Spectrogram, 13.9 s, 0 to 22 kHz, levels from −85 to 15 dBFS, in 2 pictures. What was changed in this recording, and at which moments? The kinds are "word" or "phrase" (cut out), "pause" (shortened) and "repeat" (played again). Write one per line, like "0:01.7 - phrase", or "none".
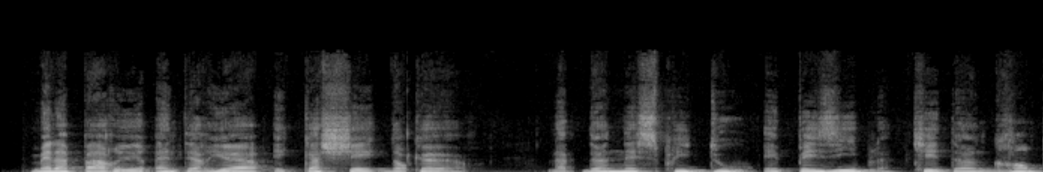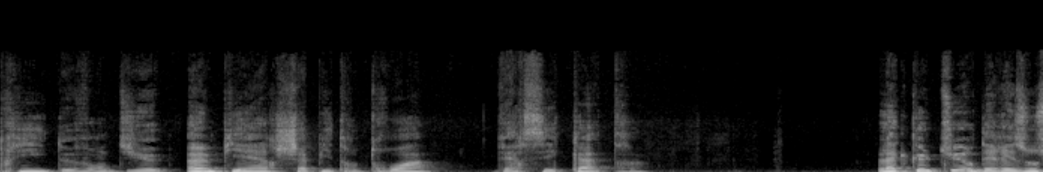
0:02.7 - word
0:03.8 - phrase
0:05.0 - pause
0:06.0 - pause
0:08.1 - pause

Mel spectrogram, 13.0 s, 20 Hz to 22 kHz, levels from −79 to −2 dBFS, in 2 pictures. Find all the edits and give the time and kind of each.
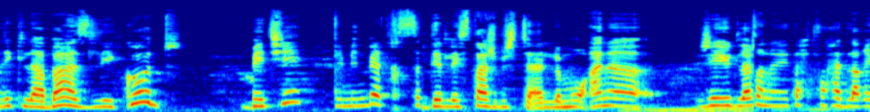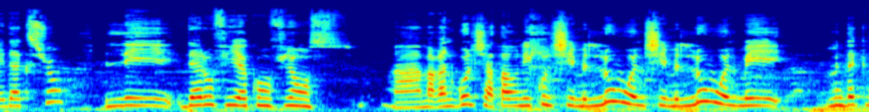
0:01.9 - word
0:02.5 - word
0:03.2 - word
0:05.6 - word
0:07.2 - pause
0:09.3 - pause
0:11.4 - repeat

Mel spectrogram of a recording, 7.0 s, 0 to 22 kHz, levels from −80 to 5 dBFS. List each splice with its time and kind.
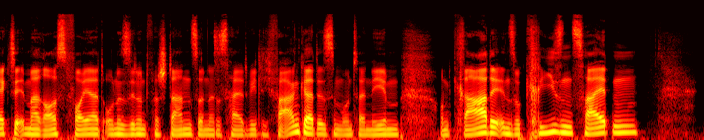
0:02.1 - word

